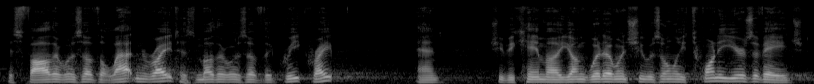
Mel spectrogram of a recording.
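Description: A middle-aged man delivers a homily from the front of a large church. His voice sits at an ordinary male pitch and rings with long reverb. He speaks in measured phrases, like a priest telling a saint's life and reading from old writings. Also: a little mellow. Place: large church sanctuary, at the ambo.

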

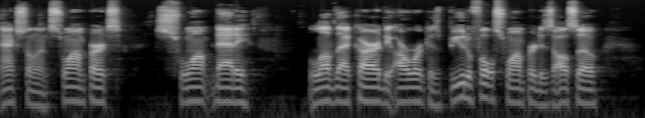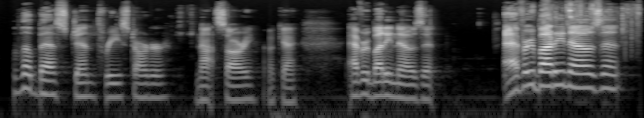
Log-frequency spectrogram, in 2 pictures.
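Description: A man's voice: on the low side, animated, moderate pace, a bit bright, clear, resonant tone. Hyped man opening trading cards. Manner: enthusiastic, hype-building, reads card text aloud. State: losing his voice. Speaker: card opening host. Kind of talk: casual card-opening commentary to live chat.

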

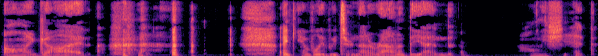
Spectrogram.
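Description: Husky, breathy young boyfriend played by a man. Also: medium pitch, animated, slow pace, pauses often, exaggerated voice. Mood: excited. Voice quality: husky, breathy, gravelly, often near whisper. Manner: casual, swearing, chuckling, affectionate murmuring. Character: sweet playful young adult werewolf boyfriend gaming, easily excited. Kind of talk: intimate boyfriend audio roleplay.

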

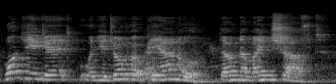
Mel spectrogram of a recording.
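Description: An older man with a Scottish accent telling jokes and a rambling story at a stand mic on a small club stage, in a dry, unhurried way. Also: high voice, crowd noise. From Scotland. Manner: dry, rambling joke delivery with pauses. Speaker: comedian and musician. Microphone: stand mic, filmed from a distant camera. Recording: roomy club sound from far off.

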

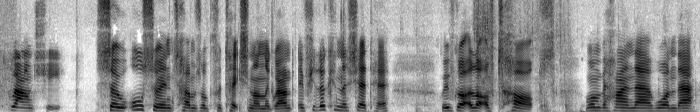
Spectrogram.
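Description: A man's voice: high-pitched, a bit bright, slight background noise, poor audio. A teenage boy, rambling casually through outdoor gear in a garden, with many fillers. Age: teens.

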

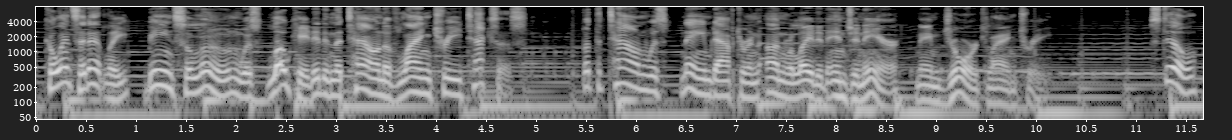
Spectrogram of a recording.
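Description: Man narrating history with lively, swooping delivery. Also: medium pitch. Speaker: podcast host and narrator.

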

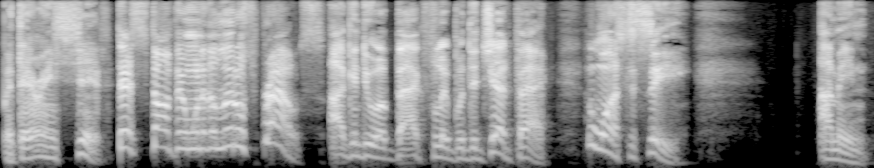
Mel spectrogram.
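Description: A brash video game hitman with a husky voice that swings widely in pitch. He is cocky and sardonic, tossing out punchy wisecracks and combat barks in a dry, close recording. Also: bright, forceful tone, no echo, heavily acted. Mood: playful bragging. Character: cocky, sardonic adult male assassin marksman in combat.

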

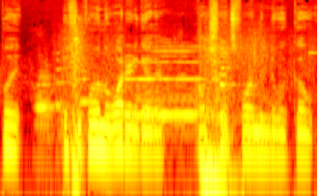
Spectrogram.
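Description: A woman voicing a shy, excitable young demon boy in a cartoon fandub, hesitant and expressive. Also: deep voice, a little fast, close to an everyday voice. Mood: flustered, eager. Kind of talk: anime-style cartoon fandub acting. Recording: loud music under the voice.

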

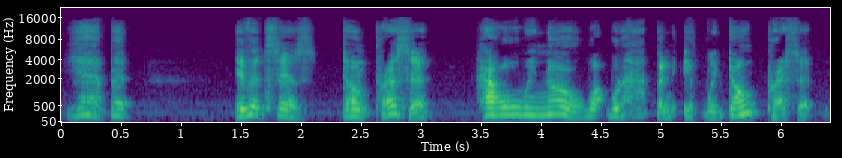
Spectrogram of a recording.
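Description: A woman playing a playful, mischievous talking duck in a children's comedy skit, with a creaky, husky voice. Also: medium pitch, a little slow, a bit bright. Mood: mischievous, curious. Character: playful, mischievous talking duck who loves pressing buttons.

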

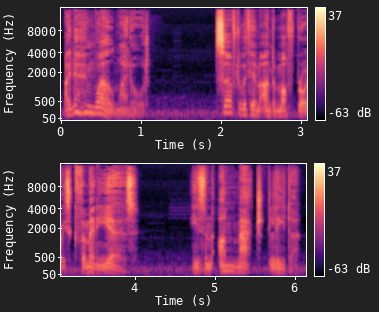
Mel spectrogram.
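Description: A gruff Imperial officer from a video game, with a deep voice. He is clipped, loyal and soldierly, over faint ambient noise. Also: big pitch swings, moderate pace, warm tone. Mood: earnest, dutiful. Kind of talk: scripted video game acting.

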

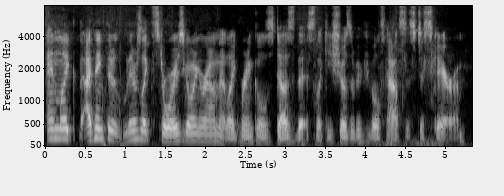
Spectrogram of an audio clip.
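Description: A man's voice: medium pitch, a little fast, fairly bright tone. A man in his twenties, a podcast co-host on a video call, telling a story casually with "like" scattered through it. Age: 20s. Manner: peppers talk with "like". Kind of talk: casual rambling storytelling with friends. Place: small room at home, indoors.

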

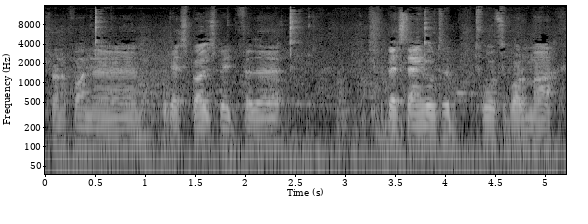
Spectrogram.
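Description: Brief: young man, low monotone, brief and matter-of-fact, noisy workshop behind. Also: moderate pace. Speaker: sailor answering a question.

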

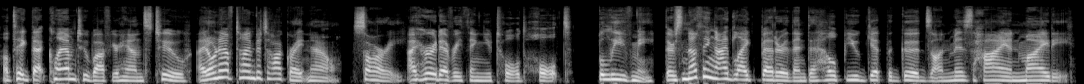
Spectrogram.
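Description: A woman's voice: medium pitch, normal speed, hardly any pauses, no room sound, natural voice. Gossipy small-town cafe owner, folksy and opinionated, a woman voicing her for a game; dry studio take. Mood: friendly. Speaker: game character. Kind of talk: video game voice acting.

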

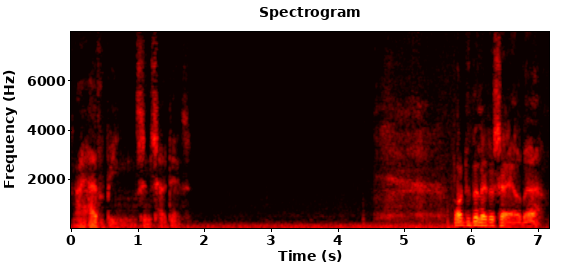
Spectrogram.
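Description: An actor playing a weary, compassionate middle-aged French police inspector in a radio drama, measured and ruminative, with a husky voice. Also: male voice, sits low, sing-song, slight background noise. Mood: grave, weary.

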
